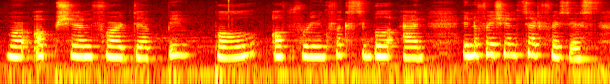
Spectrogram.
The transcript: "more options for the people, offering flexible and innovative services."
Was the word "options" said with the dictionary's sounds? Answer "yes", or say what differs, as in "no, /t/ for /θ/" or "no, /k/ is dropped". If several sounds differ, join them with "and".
no, /z/ is dropped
